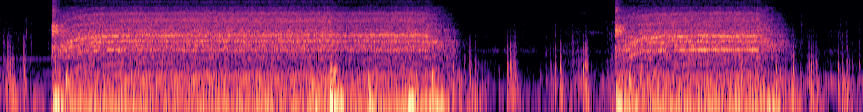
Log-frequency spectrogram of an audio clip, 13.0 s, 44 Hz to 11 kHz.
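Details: 2005 Corvette with a built motor and new PCM tune: two long spells of starter cranking that never fire, with over 20 psi of oil pressure seen; owner suspects the crank request signal, which never turns to yes.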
